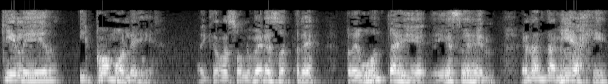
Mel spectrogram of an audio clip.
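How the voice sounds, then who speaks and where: A somewhat breathy man at a moderate pace, with very wide pitch swings. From Chile. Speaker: writer. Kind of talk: casual chat.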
